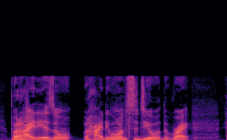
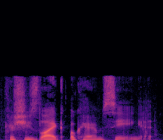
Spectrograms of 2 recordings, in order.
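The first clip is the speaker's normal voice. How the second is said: grudging quiet okay; 6 semitones lower, 9 dB quieter than usual. Retold or imitated. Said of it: "she's starting to go".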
